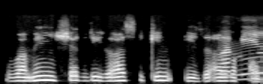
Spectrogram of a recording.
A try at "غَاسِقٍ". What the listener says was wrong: गासिकिन, गासिकिन, गा एंड गा मोटे हैं तो इनको मोटा करें। अगर अभी आपका किन जो है, जिसको इसको आप नहीं मोटा कर रहे, किन, गासिकिन।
